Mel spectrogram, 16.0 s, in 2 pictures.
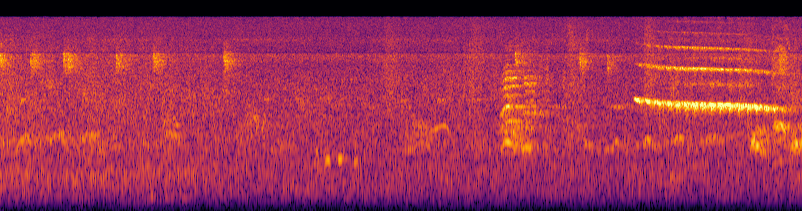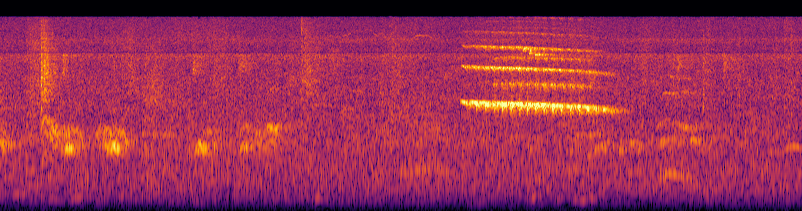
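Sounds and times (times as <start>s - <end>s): bird whistle falling: 6.4s - 7.8s, 12.6s - 14.0s
bird trill: 6.4s - 7.9s.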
